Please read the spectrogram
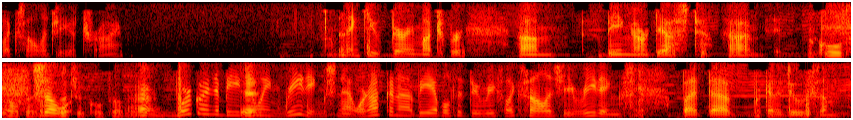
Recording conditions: phone line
